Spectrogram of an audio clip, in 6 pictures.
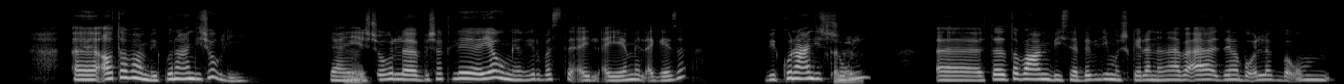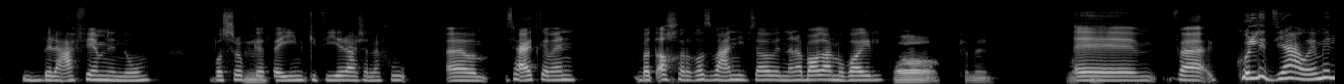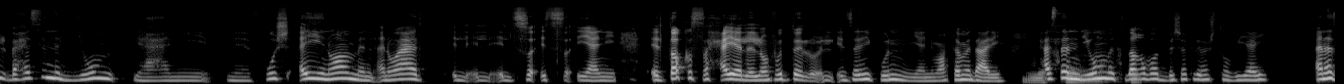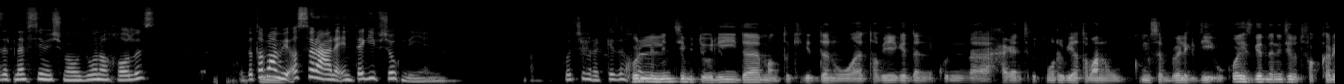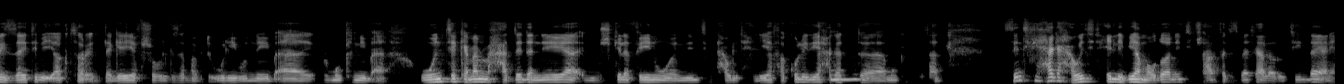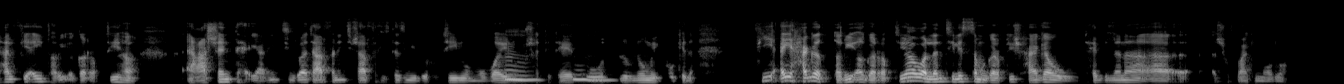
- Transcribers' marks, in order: tapping; other background noise; in English: "الروتين"; in English: "بالروتين"
- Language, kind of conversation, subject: Arabic, advice, إزاي أقدر أبني روتين صباحي ثابت ومايتعطلش بسرعة؟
